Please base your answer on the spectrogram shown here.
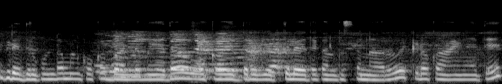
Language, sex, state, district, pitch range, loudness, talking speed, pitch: Telugu, female, Andhra Pradesh, Chittoor, 225-255 Hz, -17 LUFS, 165 wpm, 235 Hz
